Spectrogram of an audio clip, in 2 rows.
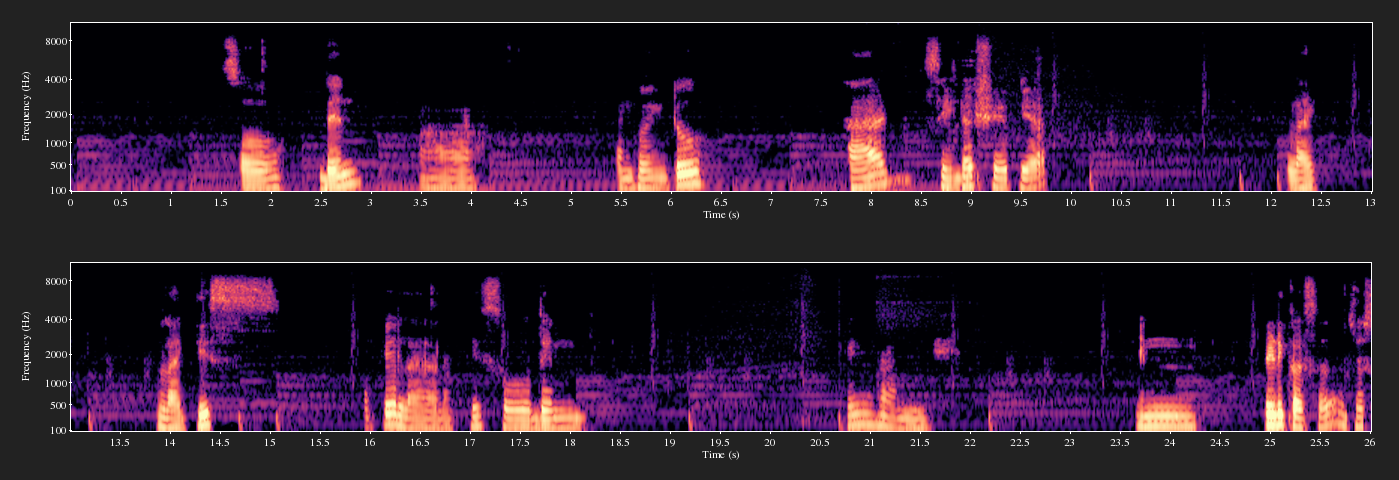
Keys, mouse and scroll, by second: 2.7-3.7 scroll up 1, 4.4 middle click, 4.4 scroll up 1, 4.7 scroll down 1, 6.7 KP_1, 7.7-8.7 scroll up 1, 8.7 KP_1, 9.0 shift+middle click, 9.1-9.6 shift+drag, 9.7-10.4 shift+scroll down 2, 11.3 click, 12.0-16.6 drag, 18.0 ctrl+z, 18.6-19.1 scroll down 1, 19.1 click, 20.5 click, 20.9 scroll up 1, 21.6 scroll down 1, 22.2 KP_1, 22.5-23.0 scroll, 25.2-25.6 scroll up 1, 25.7 click.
